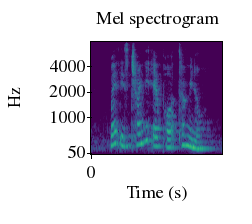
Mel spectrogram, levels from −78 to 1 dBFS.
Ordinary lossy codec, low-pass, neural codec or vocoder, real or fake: none; none; codec, 16 kHz, 4 kbps, FreqCodec, larger model; fake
